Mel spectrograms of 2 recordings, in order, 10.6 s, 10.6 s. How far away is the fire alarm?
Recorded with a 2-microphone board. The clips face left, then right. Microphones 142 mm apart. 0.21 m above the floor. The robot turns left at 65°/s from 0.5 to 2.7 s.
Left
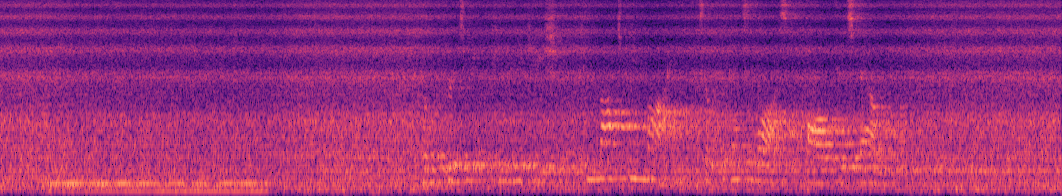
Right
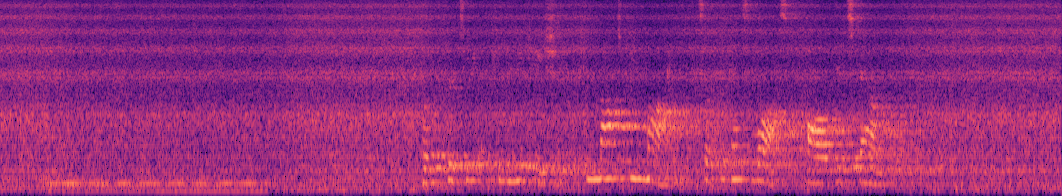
No fire alarm in this recording.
